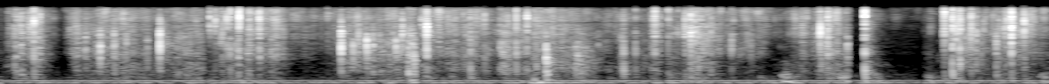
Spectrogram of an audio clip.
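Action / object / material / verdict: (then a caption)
scrape / block of magnesium carbonate gym chalk / magnesium carbonate / none. Both hands squeeze and crush broken white gym chalk block (magnesium carbonate) pieces and powder in a container. The result is a dense run of bright, dry crunching and crinkling crumbles, with short sharp cracks over a steady low hum.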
